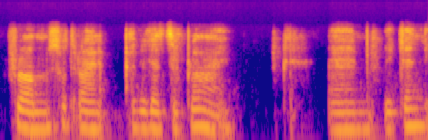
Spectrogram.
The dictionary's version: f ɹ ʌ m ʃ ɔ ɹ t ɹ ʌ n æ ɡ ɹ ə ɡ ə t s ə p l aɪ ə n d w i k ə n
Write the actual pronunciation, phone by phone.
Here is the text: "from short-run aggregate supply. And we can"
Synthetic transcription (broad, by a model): f ɹ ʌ m s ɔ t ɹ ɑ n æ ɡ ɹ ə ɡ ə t s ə p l aɪ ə n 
